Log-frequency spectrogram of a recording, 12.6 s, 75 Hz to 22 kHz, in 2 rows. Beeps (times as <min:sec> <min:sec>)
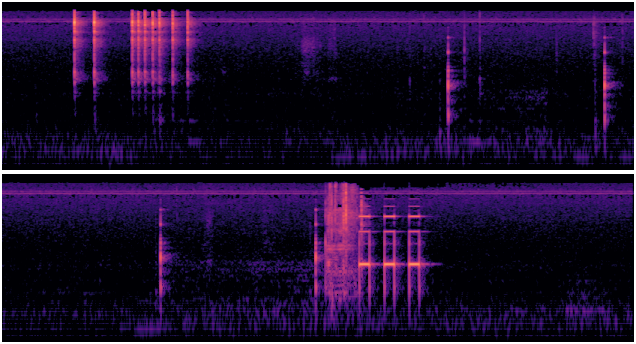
0:09.9 0:10.7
